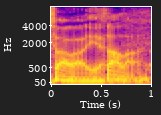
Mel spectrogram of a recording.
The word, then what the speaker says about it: Saleh: I really like Robert Saleh. – It's pronounced Salah.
